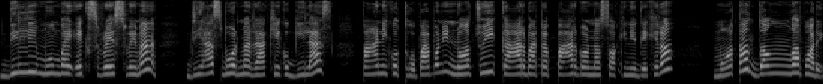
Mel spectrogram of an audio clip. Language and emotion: Nepali, surprised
